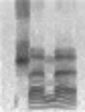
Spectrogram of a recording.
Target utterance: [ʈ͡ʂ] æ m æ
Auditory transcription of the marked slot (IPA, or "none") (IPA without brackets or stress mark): ʂ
